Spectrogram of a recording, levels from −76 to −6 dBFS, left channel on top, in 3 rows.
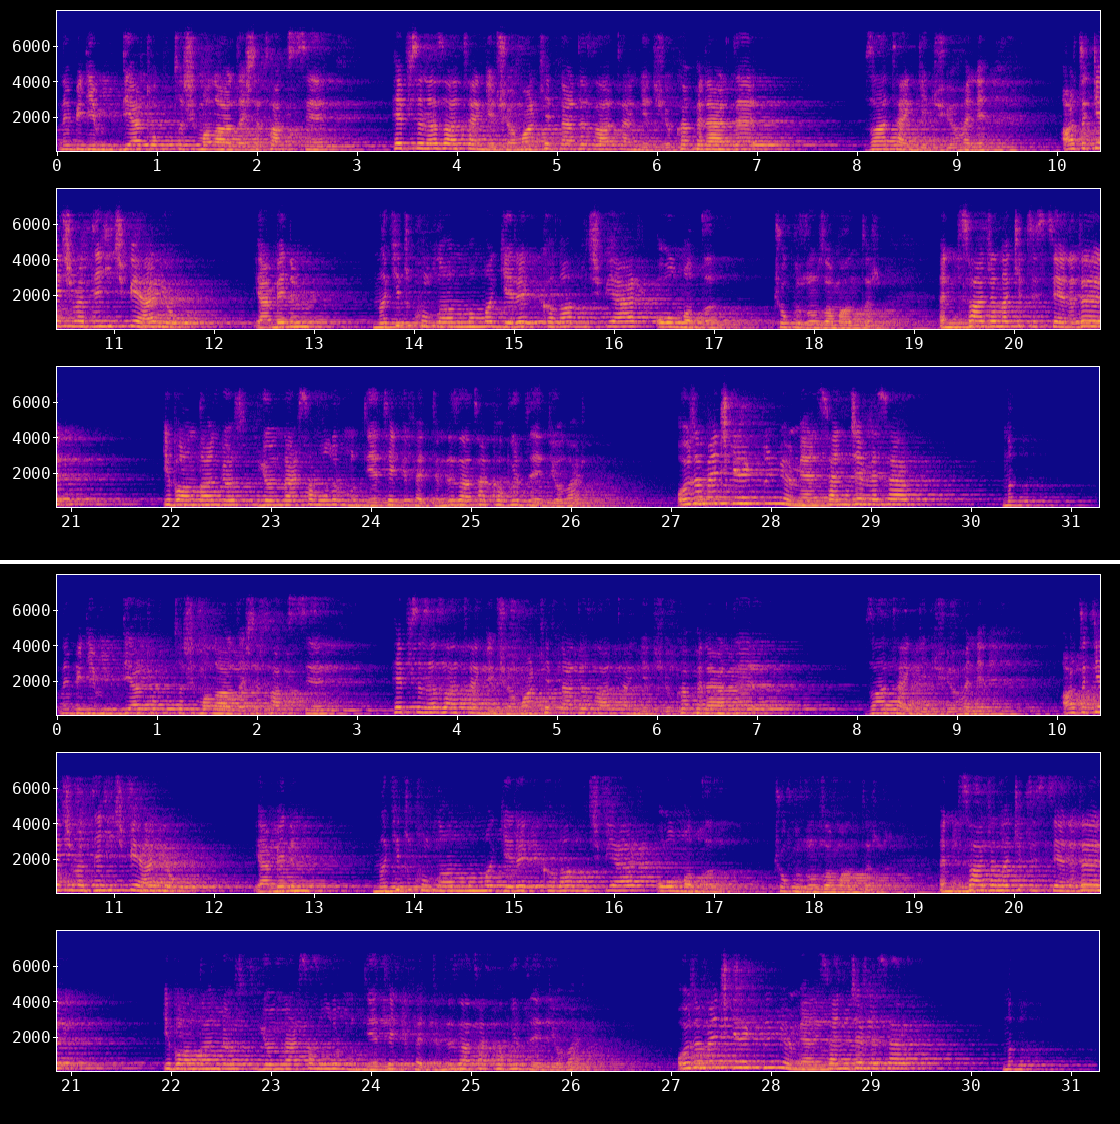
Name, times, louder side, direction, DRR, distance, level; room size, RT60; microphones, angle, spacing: voice 1, 0.0-2.7 3.4-7.0 8.1-9.6 10.0-11.9 12.4-13.1 13.6-17.1 17.6-18.7 19.3-21.0 21.9-26.1 27.1-29.5 30.3-30.4, left 1 dB, 30° left, 0 dB, 3.2 m, -26 dB
29.0 x 21.0 x 8.4 m, 2.5 s
head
